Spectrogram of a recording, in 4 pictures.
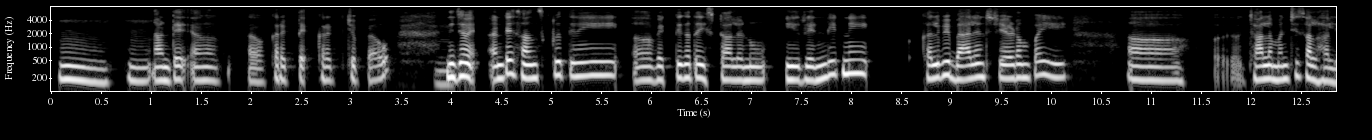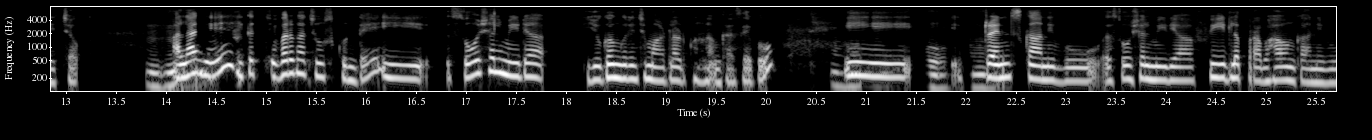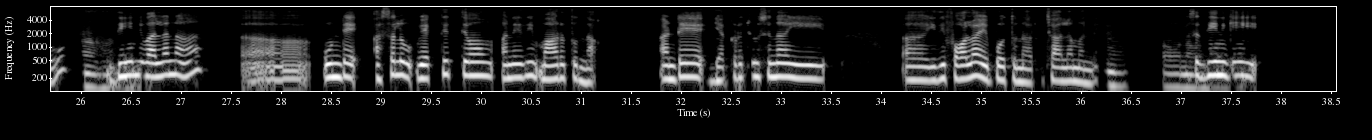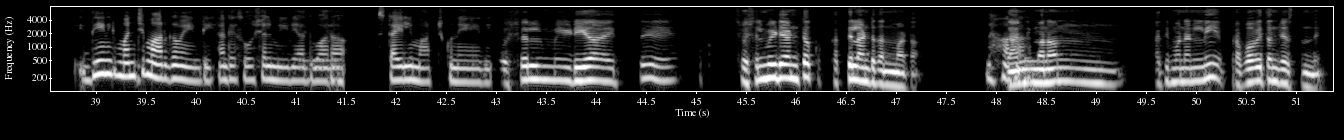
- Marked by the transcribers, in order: in English: "కరెక్ట్"; in English: "బ్యాలన్స్"; other background noise; in English: "సోషల్ మీడియా"; in English: "ట్రెండ్స్"; in English: "సోషల్ మీడియా ఫీడ్‌ల"; in English: "ఫాలో"; in English: "సో"; in English: "సోషల్ మీడియా"; in English: "స్టైల్‌ని"; in English: "సోషల్ మీడియా"; in English: "సోషల్ మీడియా"; chuckle
- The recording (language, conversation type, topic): Telugu, podcast, బడ్జెట్‌కు తగ్గట్టుగా మీరు మీ దుస్తుల శైలిని ఎలా నిర్వహిస్తారు?
- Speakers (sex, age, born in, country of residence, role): female, 30-34, India, India, host; male, 25-29, India, India, guest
